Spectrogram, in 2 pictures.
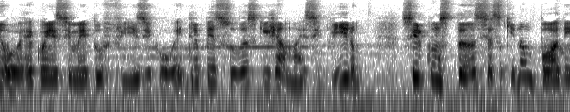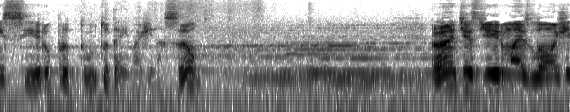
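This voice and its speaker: A man's voice: a little high, pushed and bright. A man with a Brazilian accent reading a religious text as scripted narration in a formal, didactic way.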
